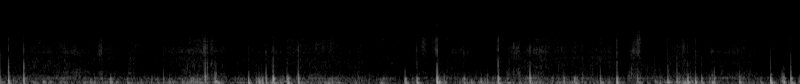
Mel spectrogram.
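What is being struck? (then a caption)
Plastic bubble wrap envelope. Long painted nails on both hands tap and scratch the bubbles of a blue plastic bubble wrap mailer lying flat. The result is a steady run of soft, dull, low taps mixed with a faint rustling scratch, each tap short and quickly gone.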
